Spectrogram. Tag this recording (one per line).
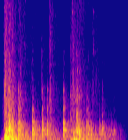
Field-Recording
University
